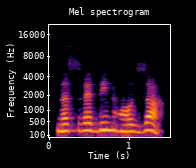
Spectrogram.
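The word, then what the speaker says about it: Nasreddin Hoca: The man in the picture, Nasruddin Hoca, pronounced Nasreddin Hoxha.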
